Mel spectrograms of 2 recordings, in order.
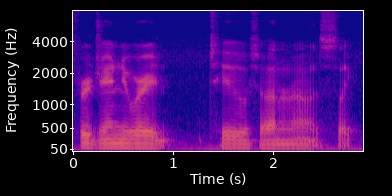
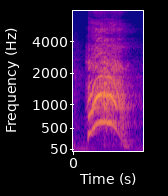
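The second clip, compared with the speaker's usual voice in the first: a sudden very high, loud single laugh bark; one triumphant high ha; sharp high mock laugh; 13 dB louder than usual. Reacting to the comic panel with a very high loud laugh.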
